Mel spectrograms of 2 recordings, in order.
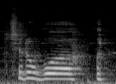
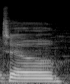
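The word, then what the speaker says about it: Chiwetel Ejiofor: Yeah, but his name is, I want to say Chidawell. Chidawell. I can't pronounce his name, but he played in 12 Years a Slave. He was the person in 12 Years a Slave. Chiwetel.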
